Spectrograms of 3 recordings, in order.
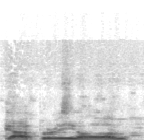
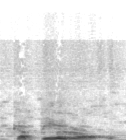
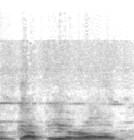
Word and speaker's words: Gabirol: pointed out to me it's not even Gabriel it's gabirol or gabirol I put the i in the wrong place so I changed everywhere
